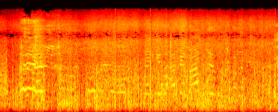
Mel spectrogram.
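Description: Steady wind on the camera microphone, with faint voices in the background near the start and near the end.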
